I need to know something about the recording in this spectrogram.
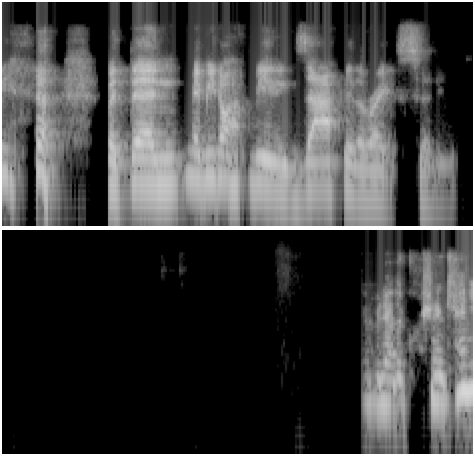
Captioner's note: laugh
